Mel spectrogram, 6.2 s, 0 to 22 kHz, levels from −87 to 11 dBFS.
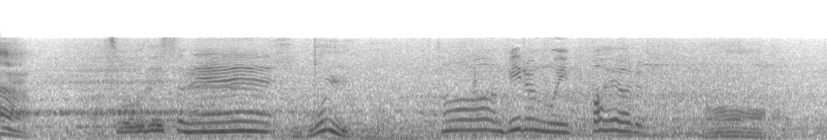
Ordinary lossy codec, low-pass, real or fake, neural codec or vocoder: AAC, 48 kbps; 7.2 kHz; real; none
